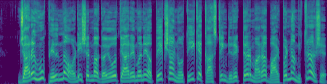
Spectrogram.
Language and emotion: Gujarati, surprised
